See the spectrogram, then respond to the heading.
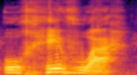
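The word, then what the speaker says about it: au revoir: Então é o revoar. Revoar, sempre arranhando na garganta.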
